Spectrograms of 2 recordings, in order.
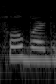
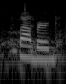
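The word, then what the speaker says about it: Fåberg: Because Faubourg is F-A with a circle over it, B-E-R-G. But if you don't do so the A with a circle over it sounds like O, like the Minnesota O. But if you try to pronounce it with an English dialect, it would be Faubourg.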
